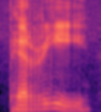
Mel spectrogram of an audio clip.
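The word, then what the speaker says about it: פרי: And it is hard to say peri. I'm noticing p and r next to each other. So peri, practice that one, and you'll really hear the shva when you do it that way.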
